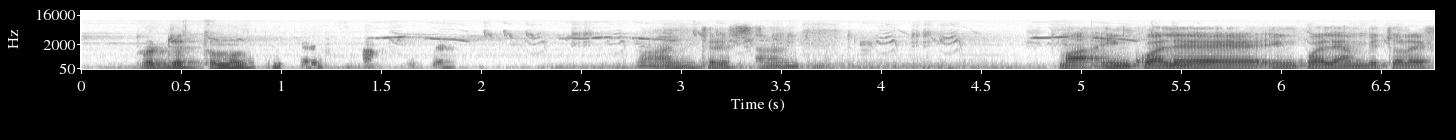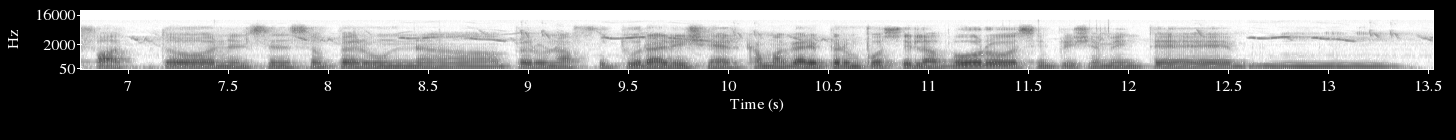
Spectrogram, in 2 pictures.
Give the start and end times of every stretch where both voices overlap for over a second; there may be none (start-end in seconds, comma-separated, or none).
none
